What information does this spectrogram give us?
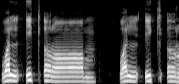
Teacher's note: যেই জায়গাগুলোতে মদের হরকত আর মদের হরফের বামে ওয়াকফ করা হয়েছে সেই জায়গাগুলোতেই হচ্ছে মধ্যে আরজি, আমরা ৩ আলিফ টেনে ওয়াকফ করব।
